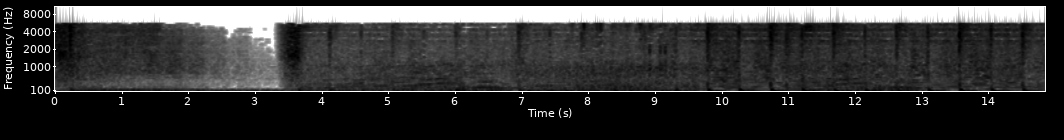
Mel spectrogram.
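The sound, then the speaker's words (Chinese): Mazda CX-5 and Volkswagen Tiguan engines accelerating and braking during a test drive: loud, steady engine and road noise that dips briefly early on, then holds strong throughout. “加速到大约呃五十到七十的速度啊，然后我们看呃车辆在制动之后啊，紧急的避让。”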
